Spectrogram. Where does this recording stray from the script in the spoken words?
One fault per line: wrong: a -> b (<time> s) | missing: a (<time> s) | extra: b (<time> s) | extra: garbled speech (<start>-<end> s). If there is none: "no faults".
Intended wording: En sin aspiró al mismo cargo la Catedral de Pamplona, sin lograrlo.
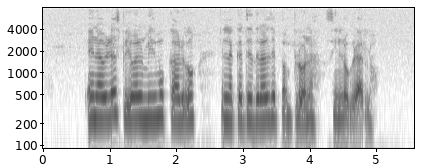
wrong: sin -> abril (0.8 s)
extra: en (2.7 s)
